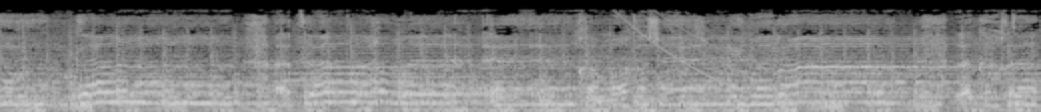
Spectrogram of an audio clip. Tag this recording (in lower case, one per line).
electronic music
music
